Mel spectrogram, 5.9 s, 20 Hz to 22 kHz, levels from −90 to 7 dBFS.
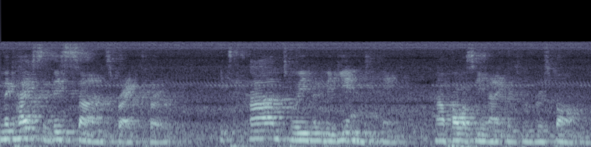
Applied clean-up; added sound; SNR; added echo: none; Cricket; 13 dB; reverberation time 0.9 s.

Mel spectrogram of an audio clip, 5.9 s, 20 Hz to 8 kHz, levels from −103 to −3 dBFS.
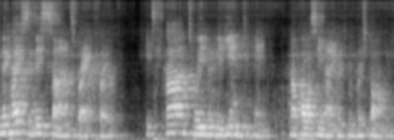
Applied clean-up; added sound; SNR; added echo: neural separator model SepFormer DNS4.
